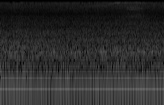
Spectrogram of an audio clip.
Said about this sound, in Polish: I uruchomi nam się termoobieg i piekarnik będzie się grzał. No i widzimy, piekarnik się nam ładnie grzeje.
